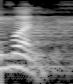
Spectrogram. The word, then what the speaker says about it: one: बन, BUN बन, SUN सन, FUN फन, GUN गन, ONE वन। वैसे तो ये सब में UN आया है, लेकिन देखो वैसे तो सब कुछ बोलने के लिए तो सेम है, बन, सन, फन, गन, लेकिन स्पेलिंग किसकी अलग है, वन की।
